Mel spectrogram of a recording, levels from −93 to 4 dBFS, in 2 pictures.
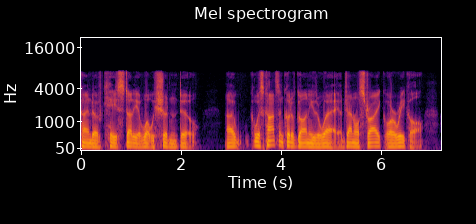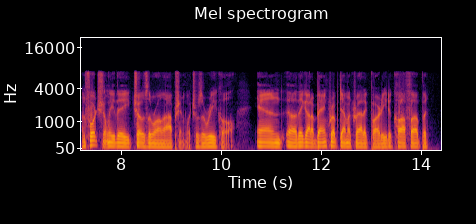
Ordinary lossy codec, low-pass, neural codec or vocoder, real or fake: AAC, 48 kbps; 7.2 kHz; none; real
